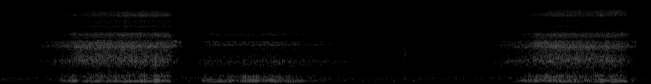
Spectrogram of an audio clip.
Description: 2 years old German Shorthaired Pointer is snoring with open eyes.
